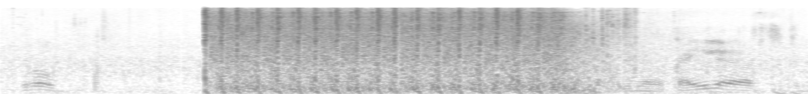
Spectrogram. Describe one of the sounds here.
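A rifle fires a rapid burst of shots up close.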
